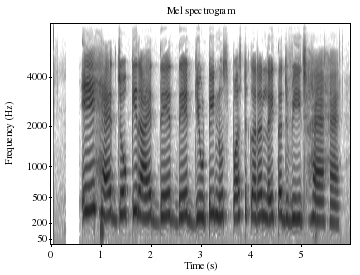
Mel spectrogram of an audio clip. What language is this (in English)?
Punjabi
